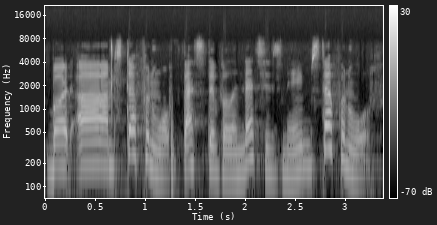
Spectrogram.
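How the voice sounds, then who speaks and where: A movie review vlogger ranting casually and opinionated, animated, swinging into loud excited outbursts and repeating words when worked up. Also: medium pitch, normal speed, dull audio.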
